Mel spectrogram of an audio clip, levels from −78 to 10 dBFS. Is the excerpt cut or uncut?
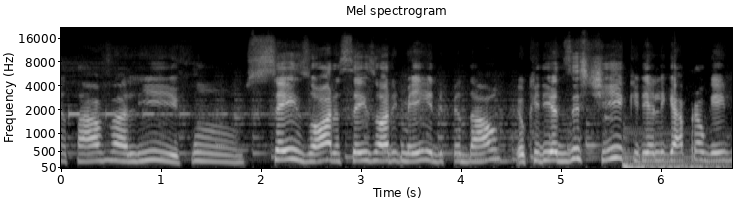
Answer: cut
